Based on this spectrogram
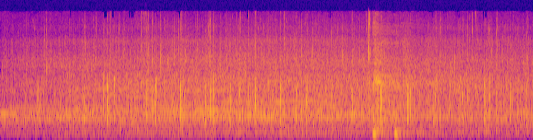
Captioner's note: audience applauding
